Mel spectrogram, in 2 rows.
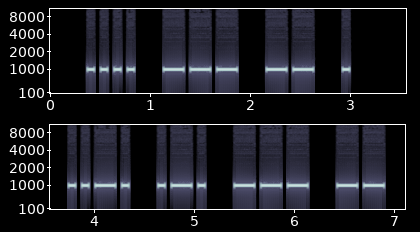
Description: Morse code, heard as a keyed tone, about 18 wpm, spaced as for 15 wpm, 1000 Hz. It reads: HOME FROM
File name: qotdfiles / 15wpm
